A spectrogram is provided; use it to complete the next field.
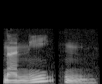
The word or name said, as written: Nuneaton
